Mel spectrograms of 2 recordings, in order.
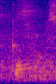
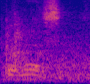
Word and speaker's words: Gomes: It's good to know it's Gomes and not Gomez.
